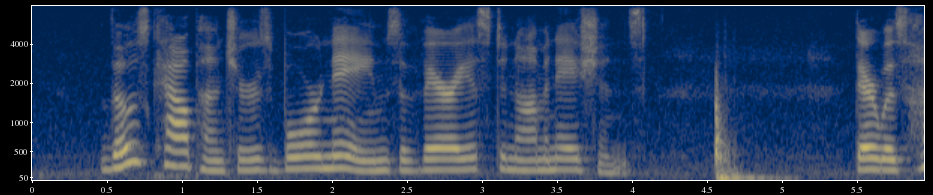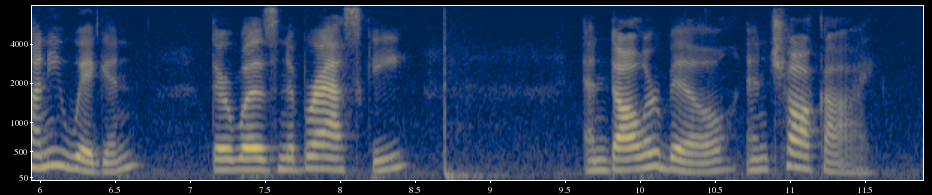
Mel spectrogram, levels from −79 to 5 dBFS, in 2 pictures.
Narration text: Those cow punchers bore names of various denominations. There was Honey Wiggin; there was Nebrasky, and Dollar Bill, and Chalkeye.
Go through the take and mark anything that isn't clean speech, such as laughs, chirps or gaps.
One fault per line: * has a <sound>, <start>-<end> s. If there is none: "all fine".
* has a thud, 4.6-5.1 s
* has a thud, 8.7-9.3 s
